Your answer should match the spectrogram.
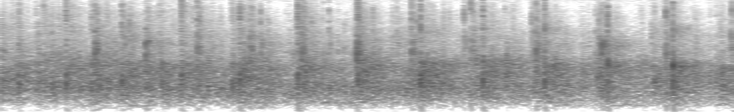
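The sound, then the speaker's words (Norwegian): A crowd in Porsgrunn claps steadily and continuously for a group of musicians, a dense patter of many hands at moderate loudness with no voices standing out. “Altså, det, jeg syns dere skal ha en applaus.”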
